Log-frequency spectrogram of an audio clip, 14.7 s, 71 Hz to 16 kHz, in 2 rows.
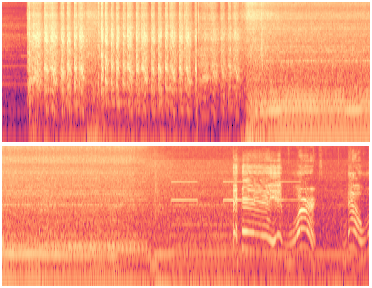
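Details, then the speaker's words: Turbo Honda NSX first started after sitting 10 years, no coolant, suspected injector trouble: engine catches after churning and idles unevenly, rising and sagging; fluctuating idle, owner suspects idle air control valve. "that idle is like a normal Honda thing right like the fluctuating idle that's pretty much yeah the idle air control valve or whatever it is"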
